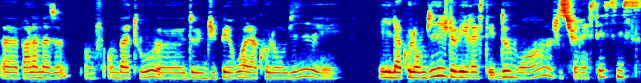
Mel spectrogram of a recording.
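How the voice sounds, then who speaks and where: This woman's medium-pitched voice has a dark, mellow tone and is somewhat breathy. Her intonation is fairly even and her pace fairly slow. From France, Toulouse. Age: 20s. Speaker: former volunteer. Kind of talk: casual interview.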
